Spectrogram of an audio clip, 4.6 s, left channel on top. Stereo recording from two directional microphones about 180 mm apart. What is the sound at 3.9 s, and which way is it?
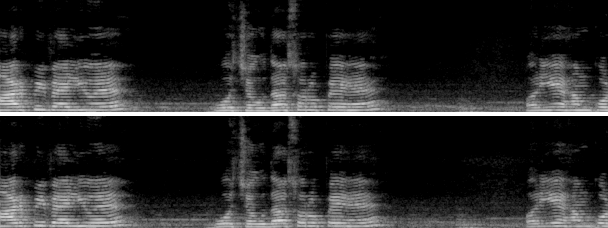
Speech, 15° right (ahead or behind).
